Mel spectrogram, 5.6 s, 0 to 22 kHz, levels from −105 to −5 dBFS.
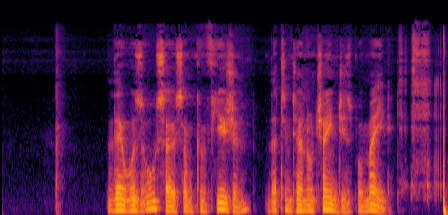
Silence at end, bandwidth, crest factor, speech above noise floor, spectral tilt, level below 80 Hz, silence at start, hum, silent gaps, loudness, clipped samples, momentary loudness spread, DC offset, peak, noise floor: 0 s; 14 kHz; 22 dB; 48 dB; -5 dB/octave; -50 dBFS; 0.7 s; none; none; -30 LUFS; under 0.1%; 13 LU; under 0.1%; -10 dBFS; -77 dBFS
